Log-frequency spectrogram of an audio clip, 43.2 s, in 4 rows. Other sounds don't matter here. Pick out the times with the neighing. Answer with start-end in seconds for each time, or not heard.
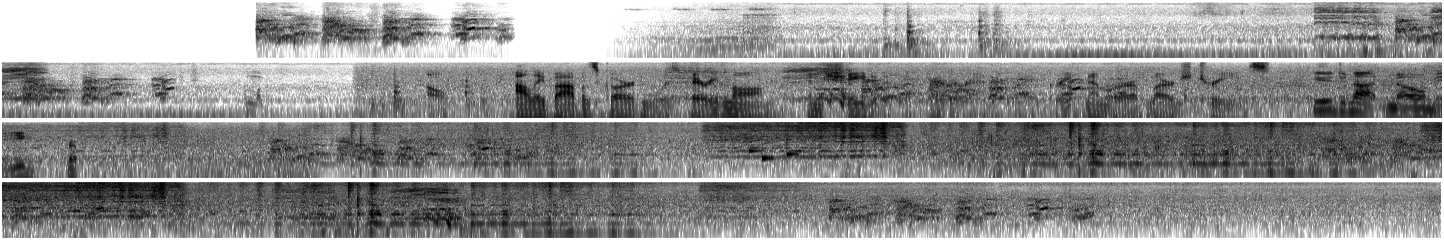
9.8-11.2, 15.8-17.4, 34.4-36.1.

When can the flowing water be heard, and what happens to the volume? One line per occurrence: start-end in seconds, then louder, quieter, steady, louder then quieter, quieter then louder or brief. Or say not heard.
13.4-43.1 louder then quieter.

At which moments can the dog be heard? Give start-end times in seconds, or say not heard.
1.9-3.9, 10.4-12.1, 17.2-19.2, 23.6-25.6, 31.5-33.5, 38.6-40.6.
